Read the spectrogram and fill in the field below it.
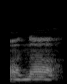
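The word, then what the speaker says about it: עָנָה: And now here's a pronunciation, by the way, too. Strong's H 6030. Anah. Anah. Anah. Ayin, nun, hey.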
